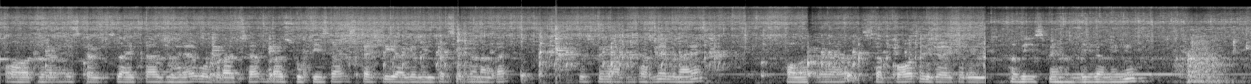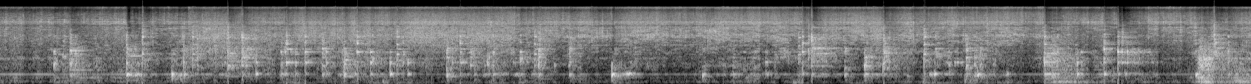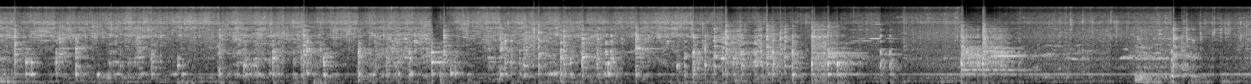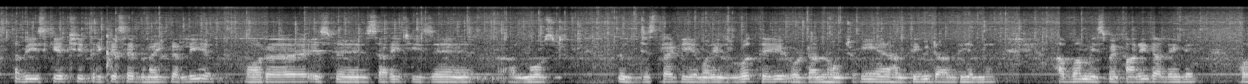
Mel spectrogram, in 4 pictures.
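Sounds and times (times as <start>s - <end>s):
meat sizzling in oil: 0.0s - 50.0s.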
